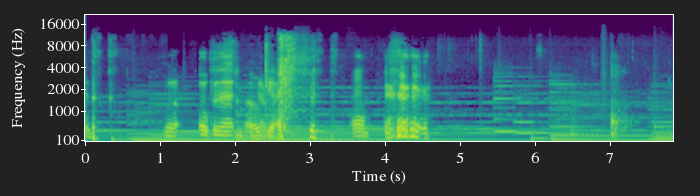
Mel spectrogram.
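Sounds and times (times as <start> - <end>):
speech: 1.0 - 4.7
laughter: 2.4 - 3.4, 4.0 - 4.6
person drinking a beverage with big gulps: 7.0 - 7.3.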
